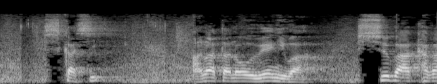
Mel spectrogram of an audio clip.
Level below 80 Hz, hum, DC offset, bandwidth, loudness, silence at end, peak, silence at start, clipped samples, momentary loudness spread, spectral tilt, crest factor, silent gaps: -54 dBFS; none; under 0.1%; 11.5 kHz; -14 LUFS; 0 s; 0 dBFS; 0 s; under 0.1%; 12 LU; -3.5 dB/octave; 14 dB; none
